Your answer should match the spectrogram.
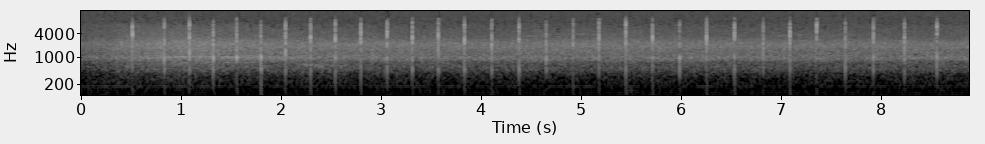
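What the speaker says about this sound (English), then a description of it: "let's give them our applause." A convention audience at the 1984 Worldcon Hugo ceremony applauds the organizers, heard as faint, distant clapping with a steady, metronome-like pulse of claps over a soft hall murmur.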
